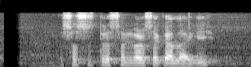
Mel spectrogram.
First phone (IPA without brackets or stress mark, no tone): s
